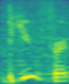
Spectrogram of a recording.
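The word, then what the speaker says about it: Beaufort: into some Southern vernacular if it's South Carolina it's bufort but there's also a bordt North Carolina but they're not pronounced the same and fun facts Josh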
